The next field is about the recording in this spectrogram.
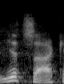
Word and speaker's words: Yitzhak: Yeah, but it's pronounced Yitzhak in Hebrew, of course.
